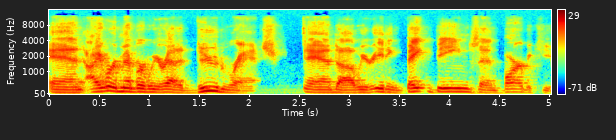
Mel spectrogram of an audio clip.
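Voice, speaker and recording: An unremarkable speaking voice belongs to a man with an American accent, medium in pitch with ordinary pitch variation. He keeps a moderate pace with hardly any pauses. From US South, Memphis, Tennessee. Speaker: mountaineer. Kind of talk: interview.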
